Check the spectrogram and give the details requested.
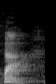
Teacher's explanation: And so I started thinking, okay, so it's a fricative at the front of the mouth without voicing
